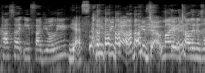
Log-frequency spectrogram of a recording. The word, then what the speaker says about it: pasta e fagioli: with is one pot pasta am am i pronouncing this right pasta e fagioli yes my Italian is a little rusty yeah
